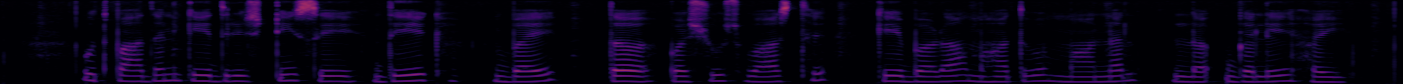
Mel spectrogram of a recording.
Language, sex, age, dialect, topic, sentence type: Magahi, female, 25-30, Southern, agriculture, statement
